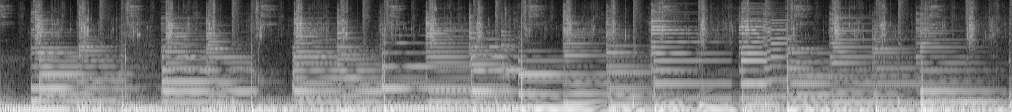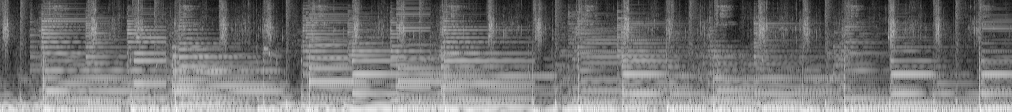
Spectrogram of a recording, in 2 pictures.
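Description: A full-band song plays loud and close, with a steady driving beat, sustained bass and bright chiming instruments. The passage is instrumental and dense from start to finish.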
